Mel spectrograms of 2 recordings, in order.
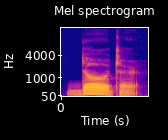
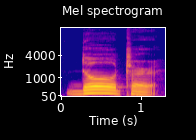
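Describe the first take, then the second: No difference in how they are said.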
